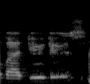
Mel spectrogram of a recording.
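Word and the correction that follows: Baddoo: I think it's just Badu. – Badu. Yeah, it's Badu, not Badudu's.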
